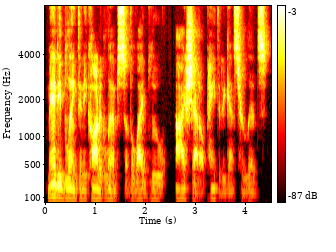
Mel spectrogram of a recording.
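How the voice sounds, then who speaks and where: A man with a low, bright voice reads fiction aloud. His delivery is animated and emphatic, like an author presenting his own story. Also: normal speed, husky. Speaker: author reading own novel. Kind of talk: expressive audiobook narration.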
